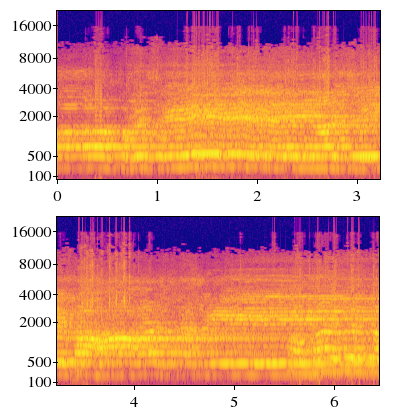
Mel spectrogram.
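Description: Men chanting a marsiya, an Urdu elegy, in unison: a lead voice with others joining, on long held notes that glide slowly from pitch to pitch.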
